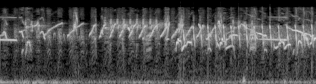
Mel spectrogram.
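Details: Lure sound for attracting birds of every kind: a steady, busy stream of high twittering chirps and short swooping whistles, run together without a break.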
